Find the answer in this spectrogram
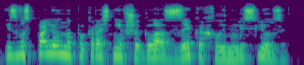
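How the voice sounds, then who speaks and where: A man narrating an audiobook in a steady, dramatic reading voice. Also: on the high side, brisk, husky.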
